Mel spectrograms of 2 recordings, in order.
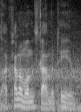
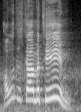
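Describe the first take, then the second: First: Said in the usual way. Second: High, loud, thrilled outburst; excited shout. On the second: Real, not acted. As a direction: shout it like an eager fan. Excitedly repeats wish to recruit him.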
